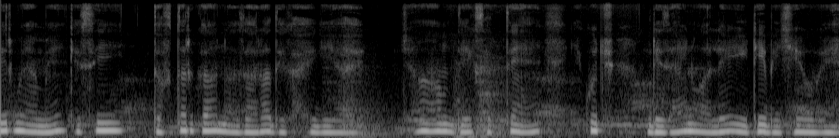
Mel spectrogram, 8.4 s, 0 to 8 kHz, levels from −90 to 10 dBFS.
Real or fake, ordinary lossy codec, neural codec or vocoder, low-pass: real; none; none; 7.2 kHz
